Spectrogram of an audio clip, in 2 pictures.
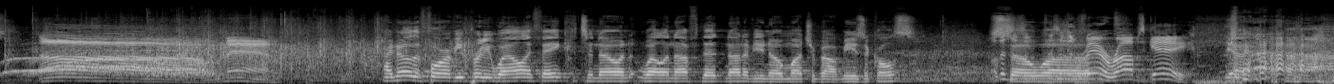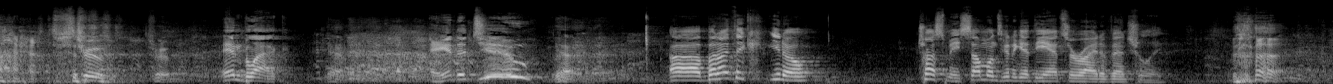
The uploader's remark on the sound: Live from the Gramercy Theatre in NYC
